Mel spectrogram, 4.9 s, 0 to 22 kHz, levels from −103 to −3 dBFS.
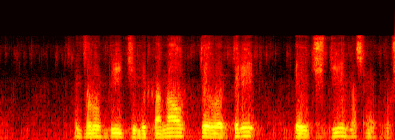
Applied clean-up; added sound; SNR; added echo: neural separator model SepFormer DNS4.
